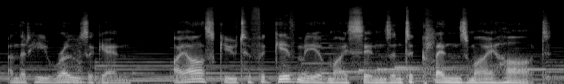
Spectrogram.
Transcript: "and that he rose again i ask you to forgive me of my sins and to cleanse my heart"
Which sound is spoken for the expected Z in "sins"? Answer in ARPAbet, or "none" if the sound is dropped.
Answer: Z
